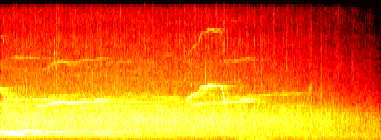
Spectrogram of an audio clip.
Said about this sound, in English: We must give him a standing ovation. He doesn't give a fuck. Stand up and clap up.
